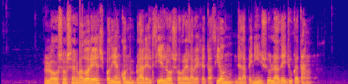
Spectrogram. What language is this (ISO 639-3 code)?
spa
